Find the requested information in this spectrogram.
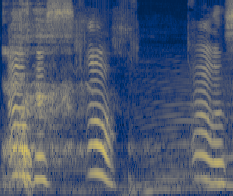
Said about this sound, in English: Don't let the sounds coming from our cows fool you. Those are moans of steadfast, upstanding morality, not of pleasure.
